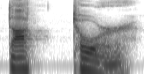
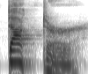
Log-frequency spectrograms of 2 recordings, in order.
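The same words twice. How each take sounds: First: The last syllable has a full vowel. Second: The last syllable has a reduced schwa. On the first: The speaker calls it wrong. "So this is when it looks like doctor" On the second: The speaker calls it right. "but it's pronounced just like a T R, tur"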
